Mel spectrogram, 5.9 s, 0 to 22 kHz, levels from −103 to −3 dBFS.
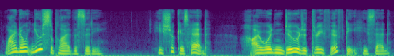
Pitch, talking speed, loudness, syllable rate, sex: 170 Hz, 195 wpm, -17 LUFS, 4.9 syllables/s, female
